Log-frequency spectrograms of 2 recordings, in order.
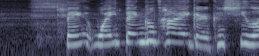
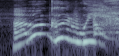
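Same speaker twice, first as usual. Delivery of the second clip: higher, hammed-up sign-off; imitated contestant; 4 semitones higher than usual. Dentist signing off his interview, hammed-up. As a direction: mimic an over-the-top goodbye. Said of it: "And he says".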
